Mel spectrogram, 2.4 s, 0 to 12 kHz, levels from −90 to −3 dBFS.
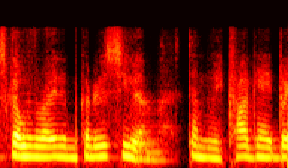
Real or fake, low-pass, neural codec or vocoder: fake; 7.2 kHz; codec, 16 kHz, 0.5 kbps, X-Codec, HuBERT features, trained on general audio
